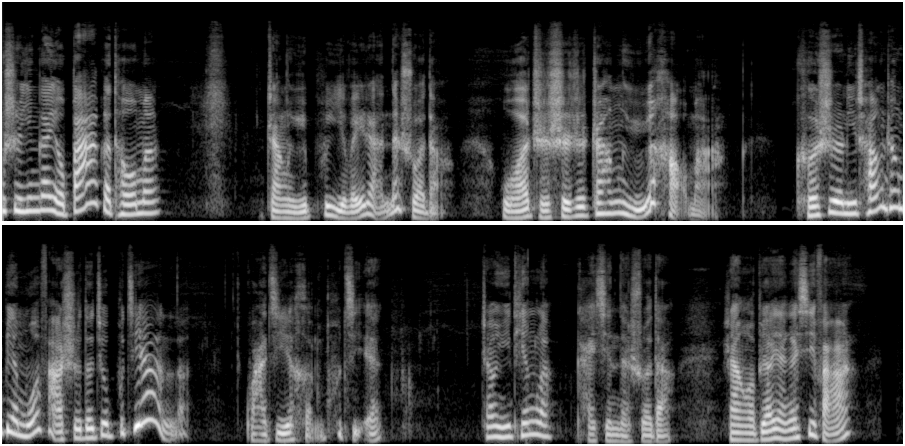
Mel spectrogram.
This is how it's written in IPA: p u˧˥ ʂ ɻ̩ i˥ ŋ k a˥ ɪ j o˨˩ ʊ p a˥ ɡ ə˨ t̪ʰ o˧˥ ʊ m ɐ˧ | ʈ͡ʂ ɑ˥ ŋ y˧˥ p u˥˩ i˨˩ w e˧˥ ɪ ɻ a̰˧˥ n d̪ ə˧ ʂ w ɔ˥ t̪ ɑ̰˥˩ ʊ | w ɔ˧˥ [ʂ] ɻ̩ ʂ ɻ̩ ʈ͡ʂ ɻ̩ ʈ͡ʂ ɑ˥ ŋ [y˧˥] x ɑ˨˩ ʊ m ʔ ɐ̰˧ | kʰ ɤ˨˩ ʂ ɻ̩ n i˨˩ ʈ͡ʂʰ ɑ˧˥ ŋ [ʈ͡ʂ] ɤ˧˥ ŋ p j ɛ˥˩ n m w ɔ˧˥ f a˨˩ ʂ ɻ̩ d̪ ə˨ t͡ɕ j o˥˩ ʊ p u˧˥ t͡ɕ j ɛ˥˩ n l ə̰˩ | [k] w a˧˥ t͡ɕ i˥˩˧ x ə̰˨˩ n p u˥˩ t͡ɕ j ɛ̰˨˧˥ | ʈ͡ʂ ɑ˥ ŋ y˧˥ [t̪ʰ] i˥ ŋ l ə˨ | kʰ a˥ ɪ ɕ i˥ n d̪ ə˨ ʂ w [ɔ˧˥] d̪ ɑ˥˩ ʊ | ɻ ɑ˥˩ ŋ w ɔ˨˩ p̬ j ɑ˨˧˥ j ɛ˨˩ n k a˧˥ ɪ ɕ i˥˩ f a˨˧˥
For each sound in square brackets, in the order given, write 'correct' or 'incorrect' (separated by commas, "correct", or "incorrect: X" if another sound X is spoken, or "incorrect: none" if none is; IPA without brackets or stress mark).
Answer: incorrect: ʈ͡ʂ, correct, incorrect: ʈ͡ʂʰ, correct, correct, incorrect: ɔ˥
